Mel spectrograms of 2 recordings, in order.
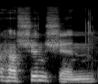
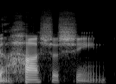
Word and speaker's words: Hashashin: It's not Hashinshin, which I think is a League of Legends player. Someone told me that the pronunciation would be Hashashin.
